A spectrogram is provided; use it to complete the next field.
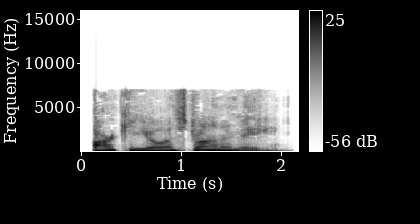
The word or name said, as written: archeoastronomy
